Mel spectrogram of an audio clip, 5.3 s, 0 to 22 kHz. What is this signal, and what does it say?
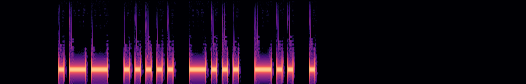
Morse code, heard as a keyed tone, about 23 wpm, 700 Hz. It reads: W5BDE
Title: USA Call Signs - 5 Characters - Repeated 2x - 22wpm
